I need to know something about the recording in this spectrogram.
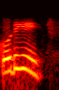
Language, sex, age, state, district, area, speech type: Odia, female, 45-60, Odisha, Angul, rural, conversation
